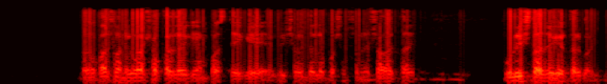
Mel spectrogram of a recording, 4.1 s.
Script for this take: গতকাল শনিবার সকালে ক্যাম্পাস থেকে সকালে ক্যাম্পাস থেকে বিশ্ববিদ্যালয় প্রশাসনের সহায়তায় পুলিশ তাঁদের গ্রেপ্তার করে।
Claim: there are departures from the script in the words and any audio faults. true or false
true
